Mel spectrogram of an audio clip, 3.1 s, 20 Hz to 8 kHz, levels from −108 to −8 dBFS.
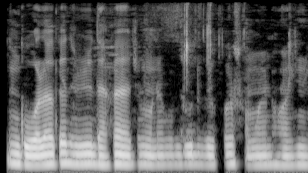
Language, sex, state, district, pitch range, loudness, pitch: Bengali, male, West Bengal, Kolkata, 115-125 Hz, -26 LUFS, 120 Hz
